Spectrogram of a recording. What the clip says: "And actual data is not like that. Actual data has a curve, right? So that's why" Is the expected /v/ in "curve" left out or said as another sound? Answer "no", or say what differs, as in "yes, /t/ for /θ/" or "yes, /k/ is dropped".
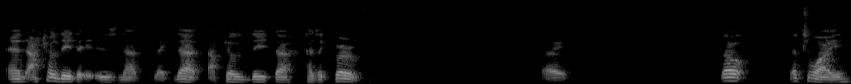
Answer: no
